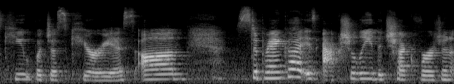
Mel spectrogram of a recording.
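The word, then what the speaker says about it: Štěpánka: Stepanka is actually the Czech version of my name, Stephanie. It's not really pronounced Stepanka, it's pronounced Stepanka.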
